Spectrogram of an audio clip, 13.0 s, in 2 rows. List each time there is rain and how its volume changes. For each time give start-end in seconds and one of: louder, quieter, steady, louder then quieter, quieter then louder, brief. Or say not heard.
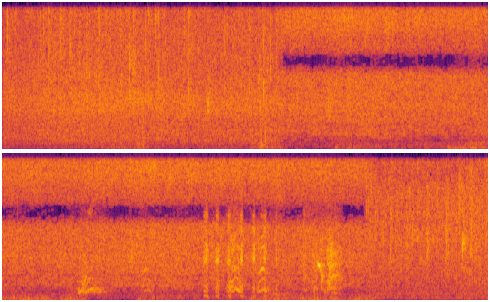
0.0-12.9 steady.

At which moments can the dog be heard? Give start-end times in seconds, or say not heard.
7.4-11.1.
